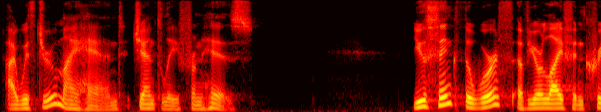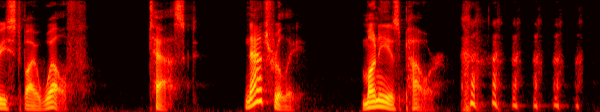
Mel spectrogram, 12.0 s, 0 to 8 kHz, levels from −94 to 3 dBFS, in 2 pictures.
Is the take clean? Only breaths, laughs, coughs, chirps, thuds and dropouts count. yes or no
no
